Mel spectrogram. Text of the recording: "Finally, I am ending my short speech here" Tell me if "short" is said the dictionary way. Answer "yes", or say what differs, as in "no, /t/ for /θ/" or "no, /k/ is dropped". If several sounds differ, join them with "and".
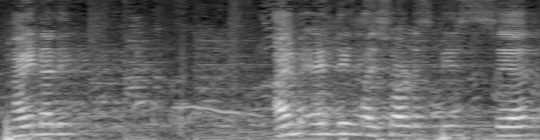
no, /s/ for /ʃ/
